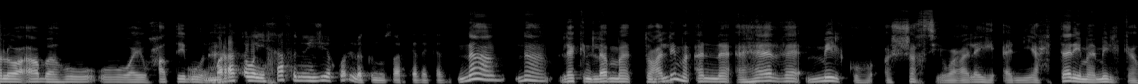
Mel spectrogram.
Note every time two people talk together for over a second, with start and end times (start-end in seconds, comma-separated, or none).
none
